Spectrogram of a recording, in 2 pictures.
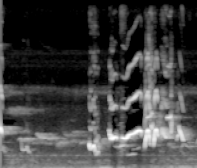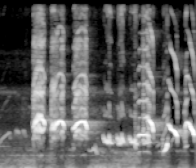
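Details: Oriental magpie-robin singing to provoke a rival into song: varied clear whistled phrases, some rising and some slurred, with sharp high notes, delivered in short bursts after a quiet start, with faint low rumbling behind.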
